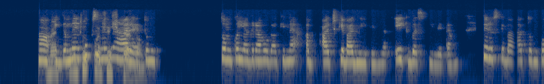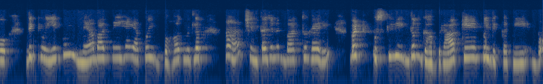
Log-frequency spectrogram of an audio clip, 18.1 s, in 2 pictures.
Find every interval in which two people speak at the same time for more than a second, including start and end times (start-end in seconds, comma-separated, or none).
0.9-2.5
